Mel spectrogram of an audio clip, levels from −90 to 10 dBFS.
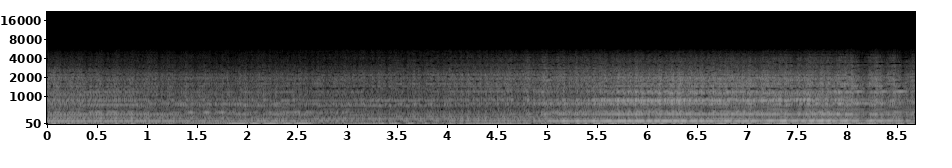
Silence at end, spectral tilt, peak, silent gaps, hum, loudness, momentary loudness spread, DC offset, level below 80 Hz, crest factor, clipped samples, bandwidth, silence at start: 0 s; -6 dB/octave; -16 dBFS; none; none; -33 LUFS; 11 LU; under 0.1%; -46 dBFS; 14 dB; under 0.1%; 5.4 kHz; 0 s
